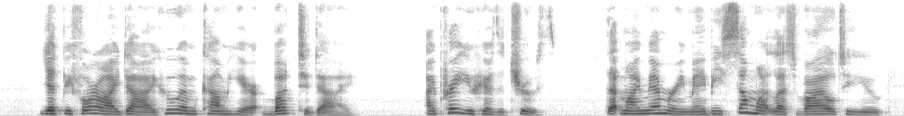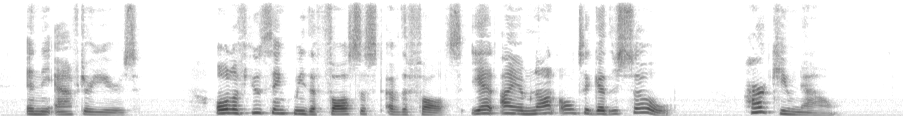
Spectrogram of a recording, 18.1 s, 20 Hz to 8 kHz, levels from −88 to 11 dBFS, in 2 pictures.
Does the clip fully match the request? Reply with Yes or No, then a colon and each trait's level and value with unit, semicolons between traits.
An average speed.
Yes: average, 165 wpm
